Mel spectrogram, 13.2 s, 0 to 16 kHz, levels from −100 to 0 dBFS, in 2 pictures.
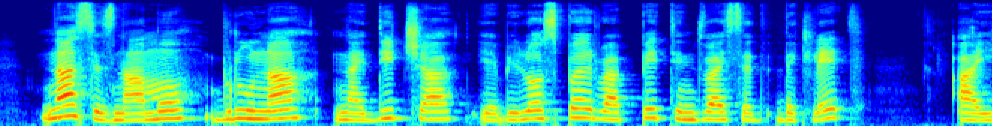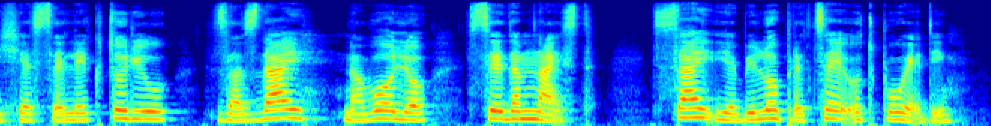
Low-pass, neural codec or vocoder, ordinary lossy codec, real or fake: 14.4 kHz; none; AAC, 64 kbps; real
